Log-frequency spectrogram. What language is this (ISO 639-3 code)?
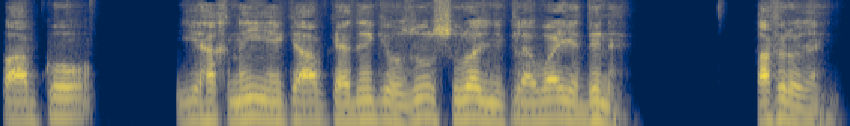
urd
